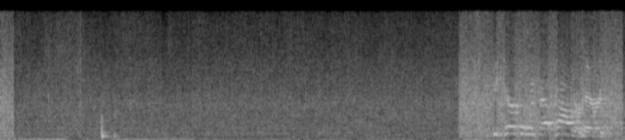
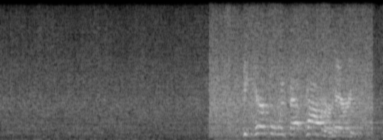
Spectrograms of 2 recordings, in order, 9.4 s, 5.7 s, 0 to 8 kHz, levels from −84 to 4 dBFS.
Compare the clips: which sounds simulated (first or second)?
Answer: second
